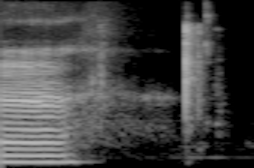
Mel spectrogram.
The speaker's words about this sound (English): Yeah, but I do love the clicking though. I love mechanical keyboards.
